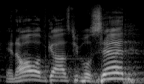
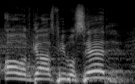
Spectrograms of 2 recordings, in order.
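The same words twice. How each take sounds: First: Said in the usual way. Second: Much louder, higher shout to the church; shouted call. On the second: Real, not acted. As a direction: demand the answer, shouting it out.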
